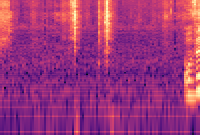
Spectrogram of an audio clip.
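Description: Tarot card being drawn and laid onto a spread of cards: a few light clicks and rustles of card stock. A woman's voice starts near the end.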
